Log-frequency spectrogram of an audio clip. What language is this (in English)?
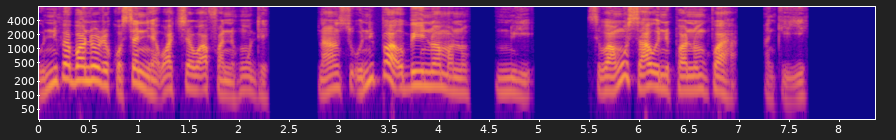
Akan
